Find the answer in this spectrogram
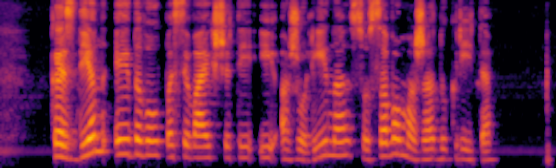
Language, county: Lithuanian, Telšiai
